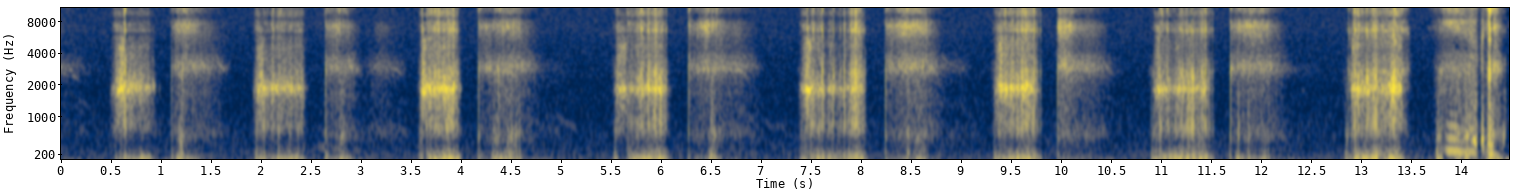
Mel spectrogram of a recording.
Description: Baby Infant Sleeps Snores With a Cold Congested (FREE SOUND FX)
